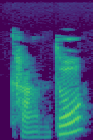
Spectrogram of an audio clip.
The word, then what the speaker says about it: canto: Canto, cantas, cantat, cantamus, cantatis, cantant. Now here, let's draw our attention to our macrons. Notice that we have a long O in the first person singular, canto, and that we have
